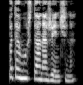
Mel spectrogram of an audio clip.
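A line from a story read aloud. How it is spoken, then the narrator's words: Calm. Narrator (Russian): спокойно ответила де Авен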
